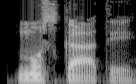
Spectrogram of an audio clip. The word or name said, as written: Moscati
